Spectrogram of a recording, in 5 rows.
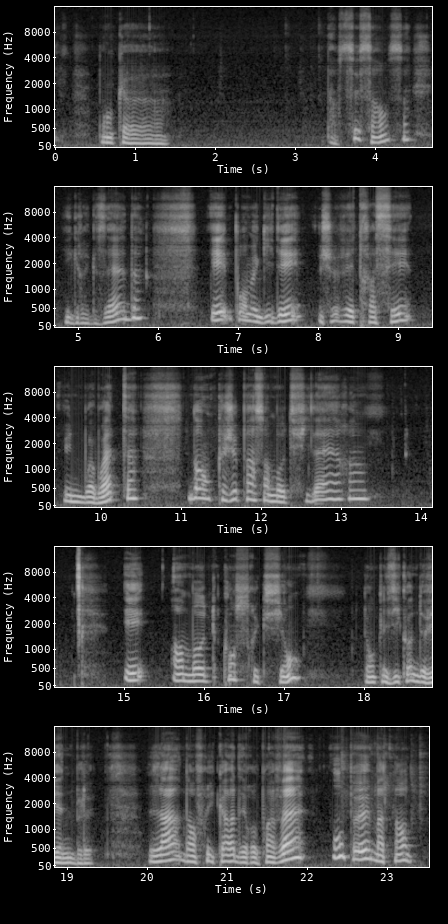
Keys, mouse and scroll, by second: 0.9-2.6 drag, 3.4-5.5 drag, 6.1-6.7 scroll up 1, 6.7 right click, 7.4-7.9 scroll up 2, 7.5 right click, 7.8 right click, 12.5 click, 13.6 click, 16.4 click, 17.2 click, 17.8 click, 20.4 click.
